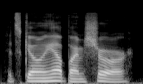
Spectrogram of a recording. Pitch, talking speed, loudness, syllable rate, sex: 140 Hz, 210 wpm, -14 LUFS, 4.1 syllables/s, male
